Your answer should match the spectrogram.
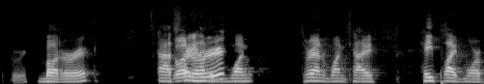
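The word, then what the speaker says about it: Budarick: Buderick? Buderick.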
